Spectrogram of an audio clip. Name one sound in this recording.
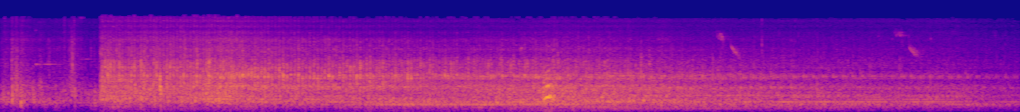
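A van engine runs and the van drives away over snow.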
